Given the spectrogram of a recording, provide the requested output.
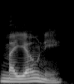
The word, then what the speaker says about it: Mayone: have you heard of christine mayone pronounced mayoni she's a progressive youtuber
